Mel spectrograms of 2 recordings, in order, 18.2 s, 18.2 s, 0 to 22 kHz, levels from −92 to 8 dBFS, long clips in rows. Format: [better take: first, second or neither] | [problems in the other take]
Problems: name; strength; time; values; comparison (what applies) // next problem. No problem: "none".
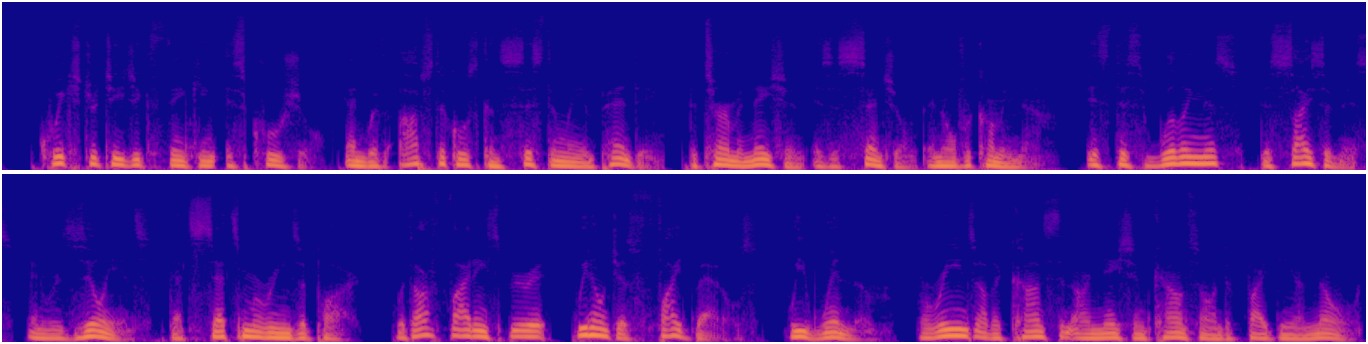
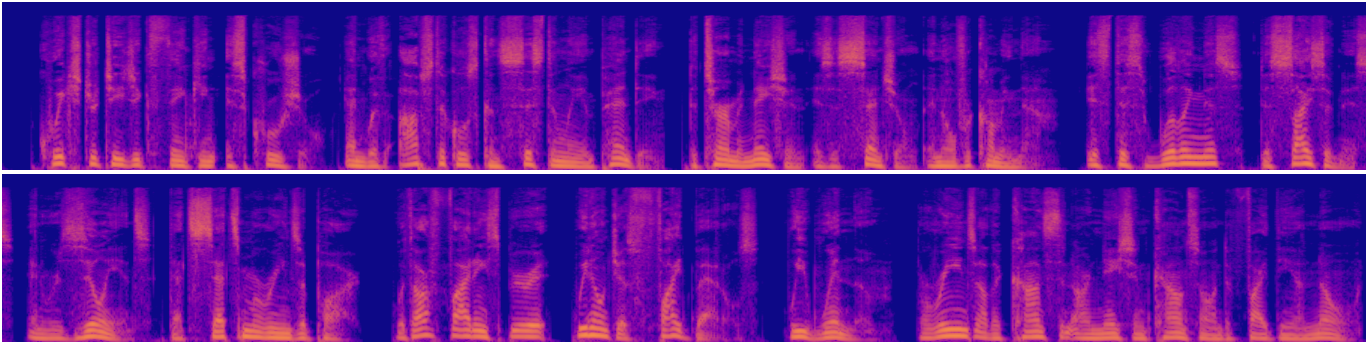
second | muffled; very; fading above 1 kHz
